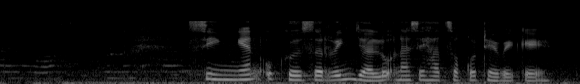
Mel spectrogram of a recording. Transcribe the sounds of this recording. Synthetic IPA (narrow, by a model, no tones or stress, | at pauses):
siŋɛnʔṵɡ̥ɔ̤səɾɪŋɲd͡ʒa̤lʊʔnasiɦat̪̚sɔkɔɖ̪̥e̤wekḛ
